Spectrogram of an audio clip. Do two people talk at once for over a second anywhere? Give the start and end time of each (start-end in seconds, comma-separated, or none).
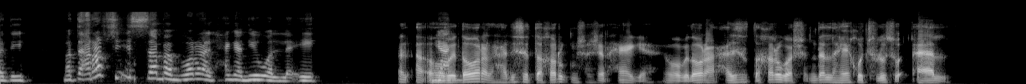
none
